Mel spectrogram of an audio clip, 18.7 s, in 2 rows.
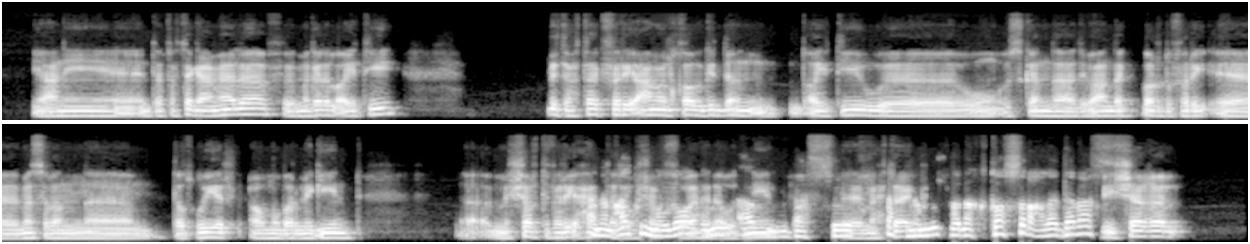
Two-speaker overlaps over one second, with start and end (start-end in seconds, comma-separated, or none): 13.8-15.2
